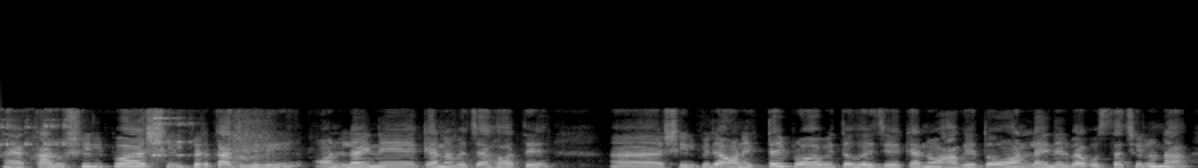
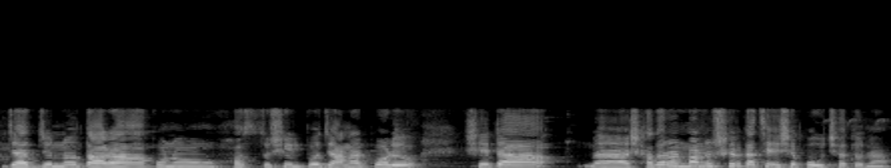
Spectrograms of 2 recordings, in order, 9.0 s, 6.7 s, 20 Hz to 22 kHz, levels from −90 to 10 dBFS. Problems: background sounds at intervals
